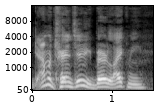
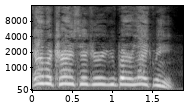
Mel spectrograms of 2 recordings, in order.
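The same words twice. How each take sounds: First: Higher, louder demanding parody; mock preachy character. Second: Much higher, louder shrill parody; mock preachy character. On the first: Mocking a preachy game character: higher demanding voice. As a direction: fling it out like a pushy caricature. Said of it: "He's not like". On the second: Mocking a preachy game character: much higher mocking squeal. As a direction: squeal it as an over-the-top caricature. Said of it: "come out and be like".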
